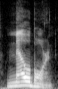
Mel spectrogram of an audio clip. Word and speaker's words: Melbourne: Melbourne. It's Melbourne, Australia. You know how I can tell? Because it's spelled Melbourne. You don't say the burn identity. You say the born identity.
